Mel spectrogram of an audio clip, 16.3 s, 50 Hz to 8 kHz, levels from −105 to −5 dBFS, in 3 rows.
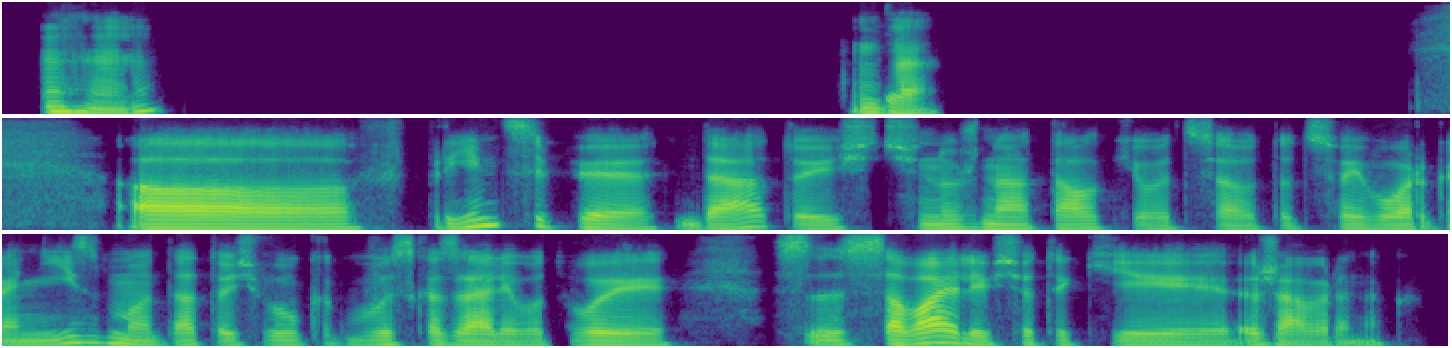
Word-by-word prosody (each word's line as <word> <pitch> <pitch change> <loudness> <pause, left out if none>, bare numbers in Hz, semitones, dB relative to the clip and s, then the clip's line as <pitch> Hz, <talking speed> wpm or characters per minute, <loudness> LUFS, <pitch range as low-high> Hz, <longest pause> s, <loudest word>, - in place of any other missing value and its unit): Мгм. 125 - 0 2.6
Н-да. 105 -4 -1 2.3
А, 110 -2 +6
в - - -21
принципе, 125 - -1
да. 105 +6 +1
То 105 - -7
есть 105 +2 -4
нужно 110 -1 -1
отталкиваться 100 -2 -4
вот 95 +1 -10
от 100 - -11
своего 105 0 -2
организма, 105 +5 -2
да. 105 +2 -2
То 105 - -8
есть 100 - -5
вы, 105 -1 -5
в 105 - -10
как 125 -2 -17
вы 105 -1 -4
сказали: 100 -3 +1
"Вот, 95 +1 -6
вы 100 -1 +1 0.4
с 105 -1 -2
сова 120 +9 +6
или 110 -6 +1
всё-таки 100 -3 -2
жаворонок?" 90 0 -3
105 Hz, 105 wpm, -24 LUFS, 100-110 Hz, 2.6 s, А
